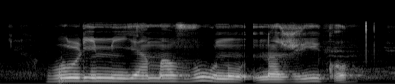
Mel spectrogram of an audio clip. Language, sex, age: Venda, male, 23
